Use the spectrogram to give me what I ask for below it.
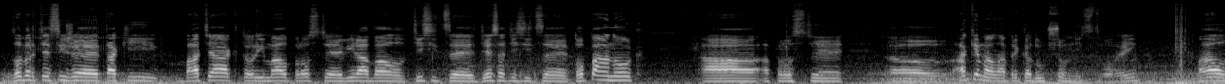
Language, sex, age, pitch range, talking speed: Slovak, male, 30-49, 135-170 Hz, 110 wpm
